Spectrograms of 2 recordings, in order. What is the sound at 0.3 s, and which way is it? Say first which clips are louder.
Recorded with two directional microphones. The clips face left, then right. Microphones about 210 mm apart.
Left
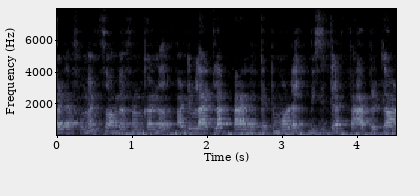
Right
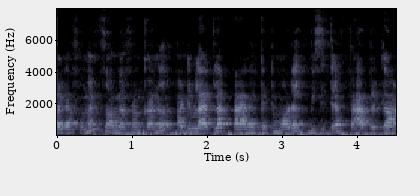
A woman's voice: right 2 dB; 15° right (ahead or behind).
